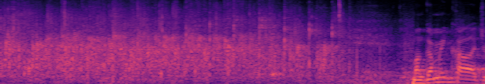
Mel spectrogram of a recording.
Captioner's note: applause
